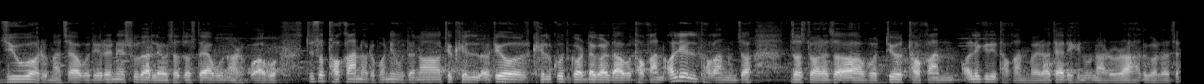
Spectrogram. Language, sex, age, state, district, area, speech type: Nepali, male, 18-30, West Bengal, Darjeeling, rural, spontaneous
